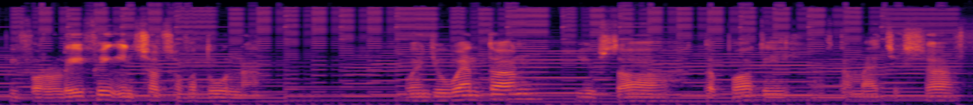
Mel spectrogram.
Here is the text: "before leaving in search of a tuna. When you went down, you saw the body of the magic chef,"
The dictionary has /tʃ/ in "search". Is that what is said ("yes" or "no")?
no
